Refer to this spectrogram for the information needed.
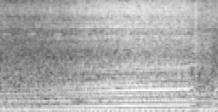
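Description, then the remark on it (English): A car engine drones steadily and loudly for a couple of seconds as cars are passed on the drive back to the office, a constant motor hum like traffic moving along a road, with no voices. “On the way back, I look at the windshield stickers of the cars we pass.”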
